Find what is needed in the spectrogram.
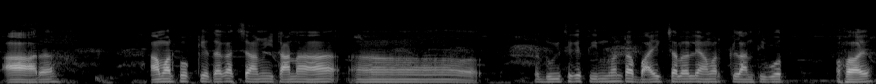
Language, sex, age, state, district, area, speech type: Bengali, male, 30-45, West Bengal, Cooch Behar, urban, spontaneous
